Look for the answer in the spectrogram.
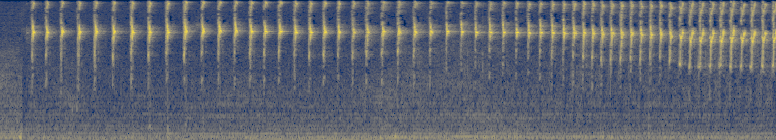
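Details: Meloloh lovebird chirping: shrill, evenly spaced notes that gradually quicken and crowd together toward the end, turning into a fast, rattling stream.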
